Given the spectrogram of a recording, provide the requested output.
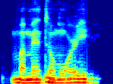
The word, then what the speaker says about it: Memento Mori: Is that how you say it? Yeah. Memento Mori.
